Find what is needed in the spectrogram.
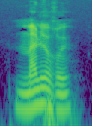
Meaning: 1. unhappy, miserable; poor 2. insignificant, trifling
- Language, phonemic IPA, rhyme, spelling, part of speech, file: French, /ma.lœ.ʁø/, -ø, malheureux, adjective, Fr-malheureux.ogg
